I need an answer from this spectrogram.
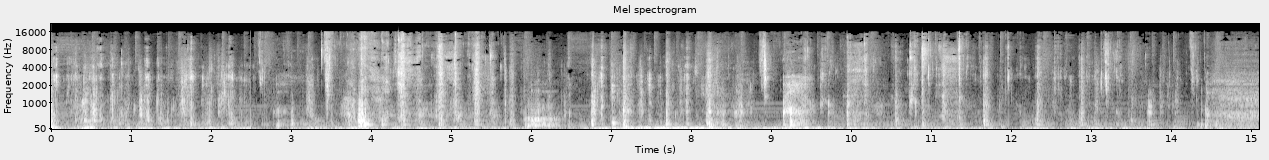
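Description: Close-miked eating sounds: chewing mouthfuls of fried rice and spicy seafood noodle soup (jjamppong), with many short, irregular mouth clicks and smacks.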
